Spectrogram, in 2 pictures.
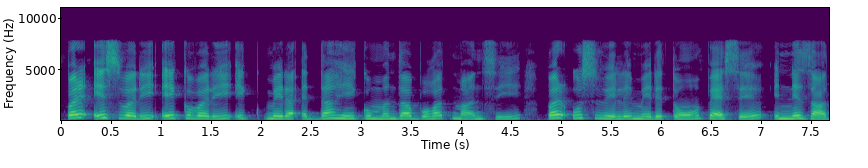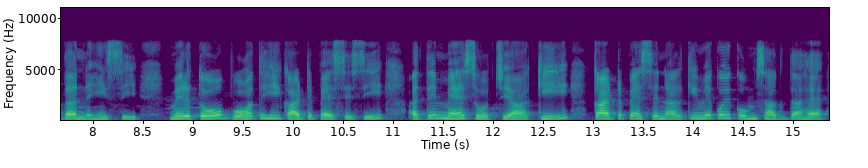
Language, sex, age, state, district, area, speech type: Punjabi, female, 18-30, Punjab, Amritsar, urban, spontaneous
